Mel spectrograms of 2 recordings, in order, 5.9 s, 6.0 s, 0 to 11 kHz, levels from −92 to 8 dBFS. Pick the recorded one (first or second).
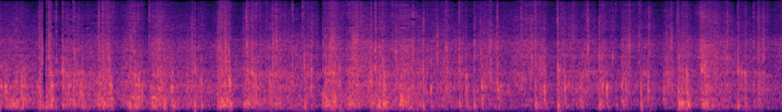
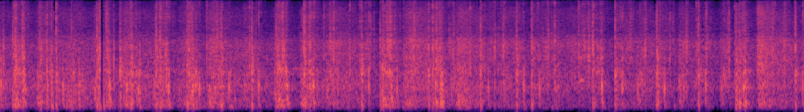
second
